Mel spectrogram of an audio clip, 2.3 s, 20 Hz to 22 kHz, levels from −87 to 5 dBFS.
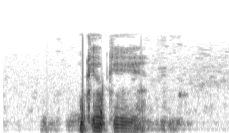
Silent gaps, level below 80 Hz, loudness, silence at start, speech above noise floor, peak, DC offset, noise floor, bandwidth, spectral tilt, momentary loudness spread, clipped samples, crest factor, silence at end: none; -50 dBFS; -19 LUFS; 0.4 s; 28 dB; -2 dBFS; under 0.1%; -49 dBFS; 8 kHz; -7.5 dB/octave; 22 LU; under 0.1%; 20 dB; 0.5 s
